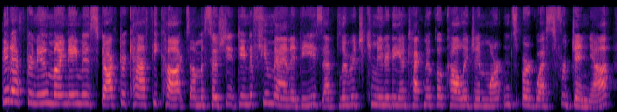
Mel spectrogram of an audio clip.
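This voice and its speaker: A somewhat higher-voiced woman speaks as a college dean and administrator. Her delivery is chatty and friendly, typical of remarks on a webinar panel. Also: steady tone, moderate pace, hardly any pauses, a bit bright.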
